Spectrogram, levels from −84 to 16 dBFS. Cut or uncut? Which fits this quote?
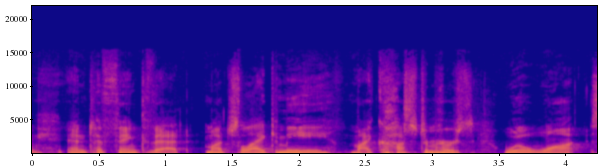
cut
